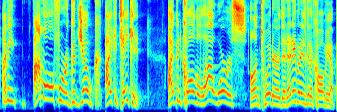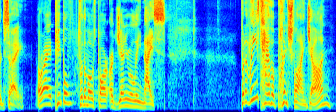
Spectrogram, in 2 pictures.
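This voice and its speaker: High-pitched man hosting talk radio. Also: big pitch swings, moderate pace. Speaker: radio talk show host. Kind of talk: live political call-in talk radio. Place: radio studio.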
